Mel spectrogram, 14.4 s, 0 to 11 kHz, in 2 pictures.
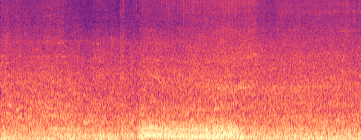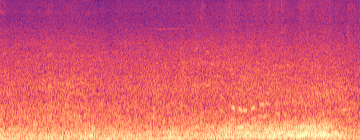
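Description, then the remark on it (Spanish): Shrill city buses (colectivos, public transport) in Buenos Aires rumble by in the distance, about 50 meters away, a steady low traffic drone swelling into louder passes around the third and twelfth seconds, peaking at 78 to 80 decibels, with wind-like noise throughout. “El sonido estridente de los colectivos a lo lejos, ¿sí?”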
